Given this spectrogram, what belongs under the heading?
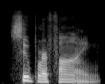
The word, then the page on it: superfine: American English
